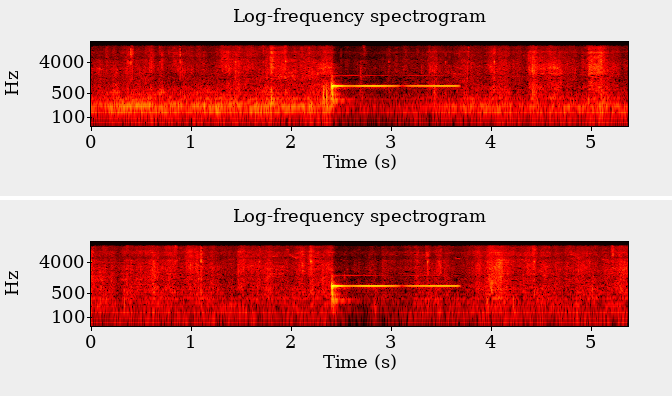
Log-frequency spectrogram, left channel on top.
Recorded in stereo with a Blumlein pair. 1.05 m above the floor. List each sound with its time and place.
2.4 s a piano: 5° right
